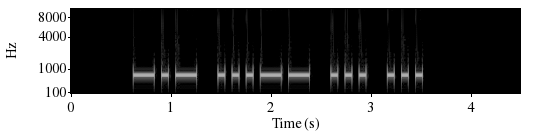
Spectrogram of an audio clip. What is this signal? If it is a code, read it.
Morse code, heard as a keyed tone, about 20 wpm, 700 Hz. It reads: K3SS
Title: Speed Racing - USA 1x2 Call Signs 17wpm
